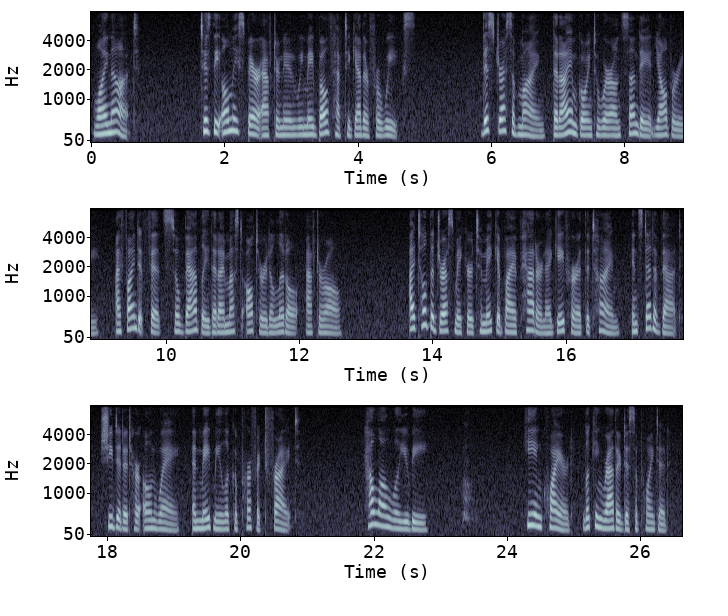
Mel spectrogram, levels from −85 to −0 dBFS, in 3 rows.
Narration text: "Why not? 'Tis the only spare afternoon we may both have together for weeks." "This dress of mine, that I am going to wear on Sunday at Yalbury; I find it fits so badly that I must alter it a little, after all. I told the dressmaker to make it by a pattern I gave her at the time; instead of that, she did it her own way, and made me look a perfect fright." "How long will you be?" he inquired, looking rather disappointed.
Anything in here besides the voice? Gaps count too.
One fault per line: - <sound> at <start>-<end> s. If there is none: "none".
- bark at 23.3-23.6 s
